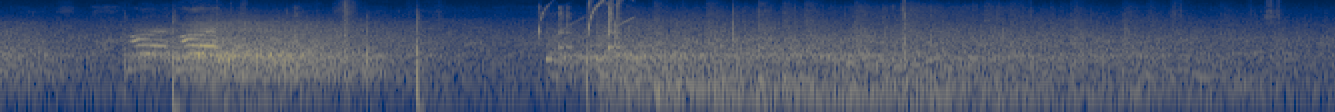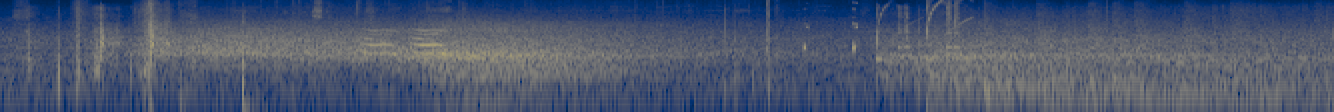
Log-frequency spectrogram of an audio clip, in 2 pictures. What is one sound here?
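A stadium crowd cheers and murmurs.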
